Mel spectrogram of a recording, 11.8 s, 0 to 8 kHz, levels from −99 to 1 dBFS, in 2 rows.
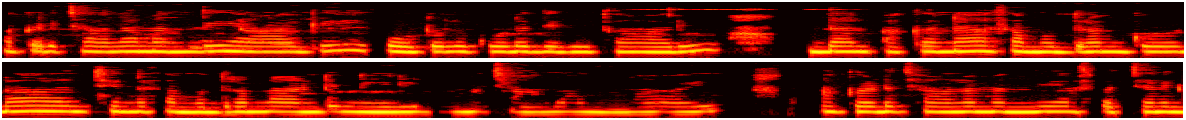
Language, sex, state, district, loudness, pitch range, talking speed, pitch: Telugu, female, Telangana, Nalgonda, -31 LUFS, 230-245 Hz, 115 wpm, 235 Hz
